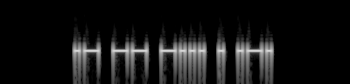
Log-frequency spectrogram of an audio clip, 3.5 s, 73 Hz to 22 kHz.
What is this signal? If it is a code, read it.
Morse code, heard as a keyed tone, about 25 wpm, 700 Hz. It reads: AMBER
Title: USA Common Names - Max 5 Letters - 25wpm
